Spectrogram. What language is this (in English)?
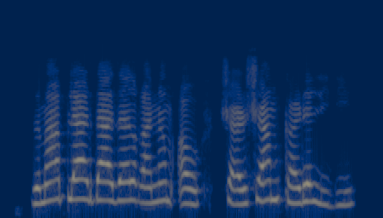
Pashto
